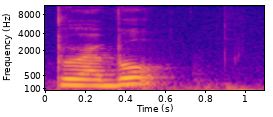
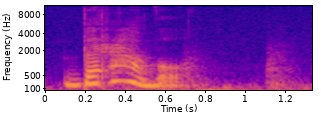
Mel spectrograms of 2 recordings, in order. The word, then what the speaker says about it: bravo: already know bravo and it's actually a bit different from what you say in english it's not bravo it's bravo there isn't an accent on the o and if you're a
